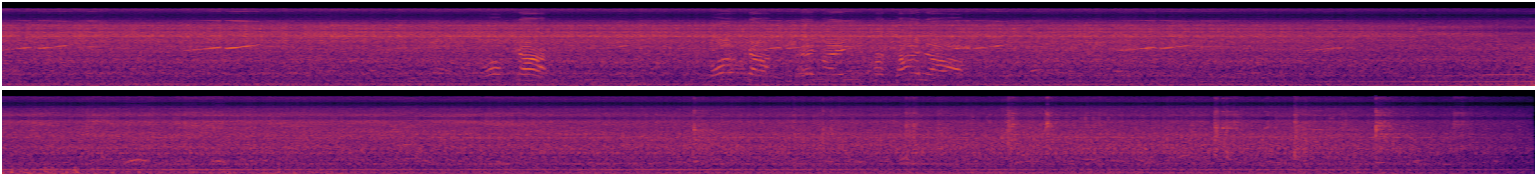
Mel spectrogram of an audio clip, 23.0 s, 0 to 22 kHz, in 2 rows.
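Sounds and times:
broad hiss: 0.0s - 22.3s
fire engine droning: 0.0s - 23.0s.

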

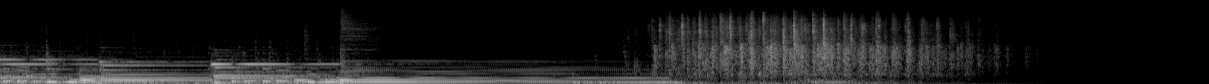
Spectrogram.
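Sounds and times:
audience applause: 6.2s - 10.7s.

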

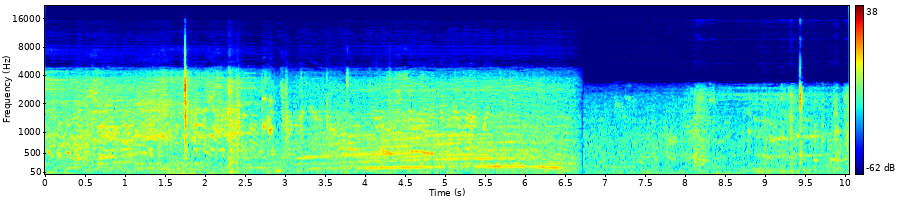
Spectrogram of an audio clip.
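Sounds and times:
car engine hum: 0.0s - 8.3s
road noise: 0.0s - 10.0s.

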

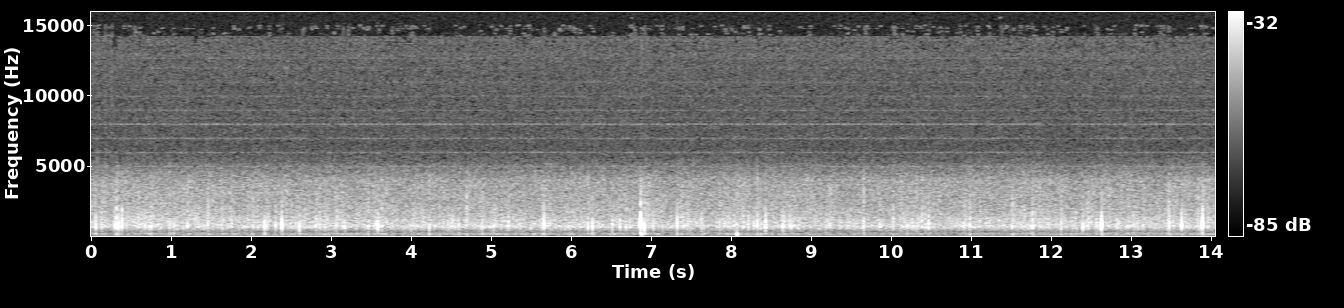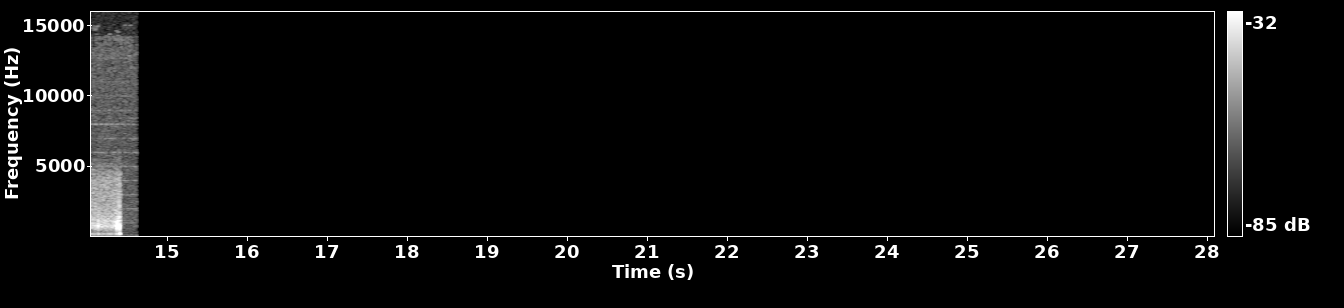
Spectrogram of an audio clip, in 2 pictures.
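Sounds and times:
crackling clicks: 0.0s - 14.4s
low steady hum: 0.0s - 14.6s
tape static hiss: 0.0s - 14.6s.

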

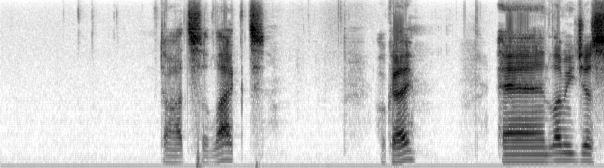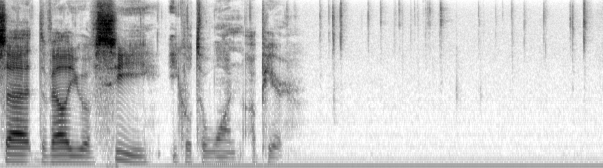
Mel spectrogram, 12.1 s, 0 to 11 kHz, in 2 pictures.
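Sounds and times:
low electrical hum: 0.0s - 12.0s
keyboard keystrokes: 9.2s - 12.0s.

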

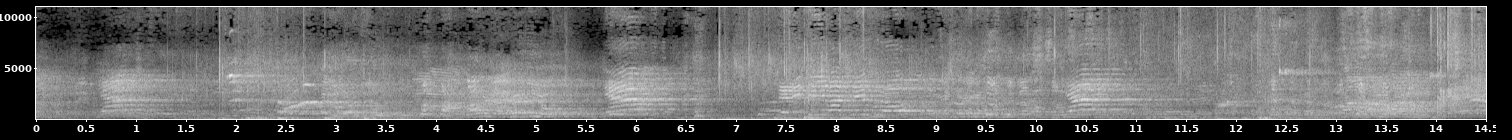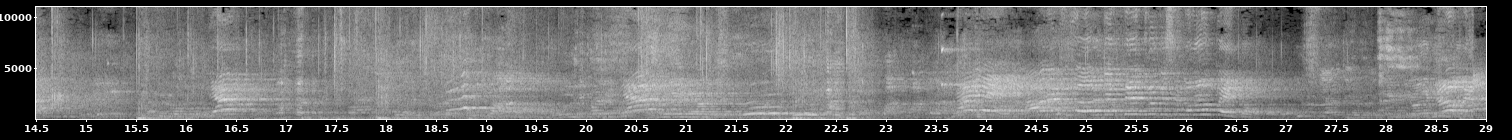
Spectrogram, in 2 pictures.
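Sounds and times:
voices echoing: 0.0s - 29.0s
sneakers squeaking on floor: 1.5s - 3.4s, 10.6s - 13.0s, 23.5s - 24.0s
laughter: 3.8s - 4.7s, 9.2s - 10.2s, 12.4s - 14.0s, 16.9s - 17.4s, 22.5s - 23.8s.

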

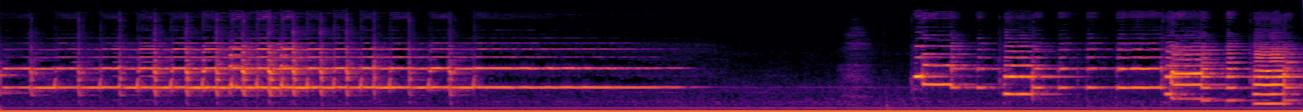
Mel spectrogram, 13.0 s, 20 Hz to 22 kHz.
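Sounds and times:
solo clarinet: 0.0s - 7.1s, 9.1s - 13.0s.

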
